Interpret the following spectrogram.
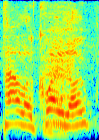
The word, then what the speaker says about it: Paulo Coelho: We're not sure about the pronunciation. I'm going to have to give you that. Is indeed Paulo Coelho.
